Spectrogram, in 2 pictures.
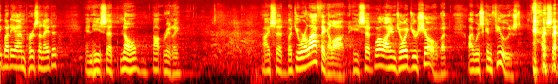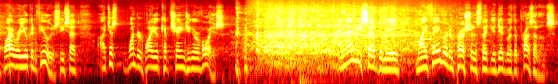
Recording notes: Live at the South Point Casino.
